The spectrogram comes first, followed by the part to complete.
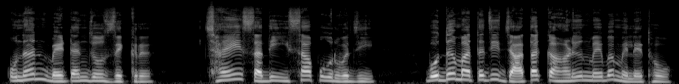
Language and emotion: Sindhi, neutral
